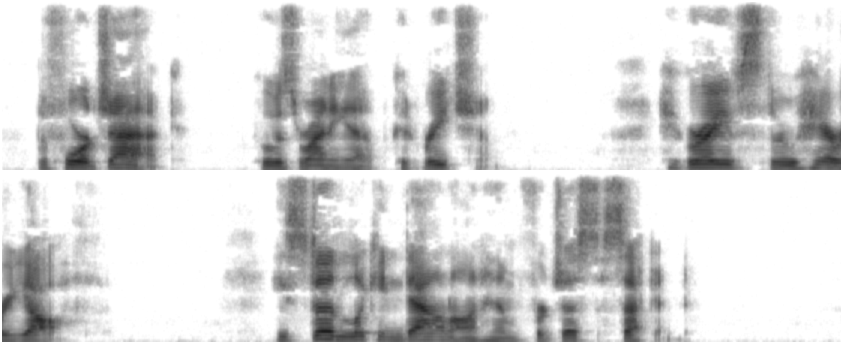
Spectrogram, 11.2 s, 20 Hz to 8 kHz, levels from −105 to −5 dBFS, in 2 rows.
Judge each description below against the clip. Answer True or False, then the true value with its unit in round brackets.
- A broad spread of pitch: False (2.7 semitones)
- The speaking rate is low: True (125 wpm)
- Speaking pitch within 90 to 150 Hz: True (140 Hz)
